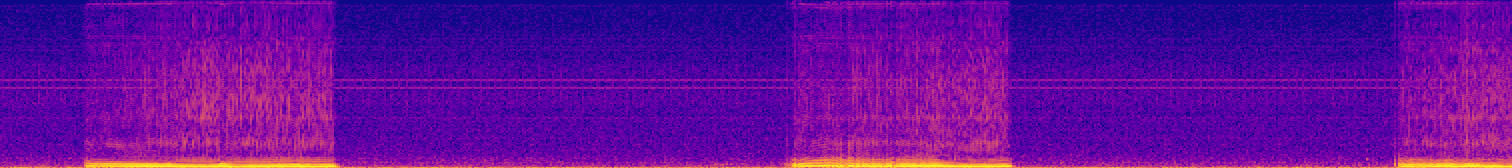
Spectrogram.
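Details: Pet cat snoring in its sleep indoors: three drawn-out, tonal, nasal snores, each about one and a half seconds long and spaced roughly four seconds apart, with quiet breathing in between.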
